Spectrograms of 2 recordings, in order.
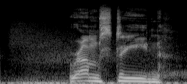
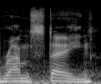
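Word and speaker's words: Rammstein: the way to say no it's german so you say in the with german pronunciation surely ramstein ramstein not ram stain ramstein sounds like oh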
